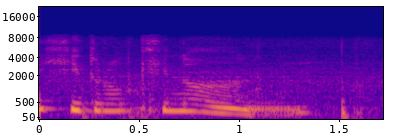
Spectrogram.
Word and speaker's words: 히드로키논: 그 다음에 히드로키논. 히드로키논은 하이드로키논이라고 읽기도 하는데요.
